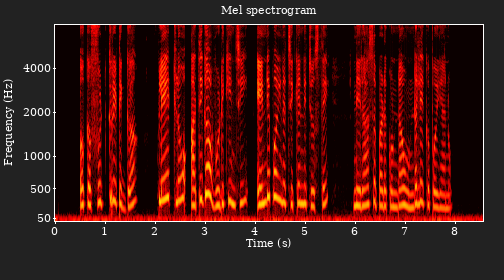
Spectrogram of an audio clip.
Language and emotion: Telugu, sad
